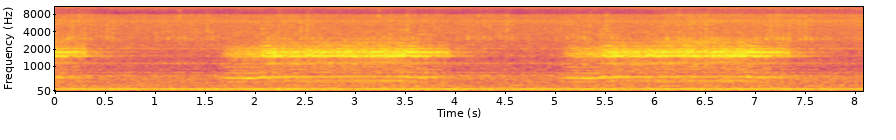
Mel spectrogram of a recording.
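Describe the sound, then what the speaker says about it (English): A steam whistle effect from an American Flyer digital sound unit on a model train sounds twice, each blast lasting about two seconds, over a constant low electrical hum. "That's the steam whistle"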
